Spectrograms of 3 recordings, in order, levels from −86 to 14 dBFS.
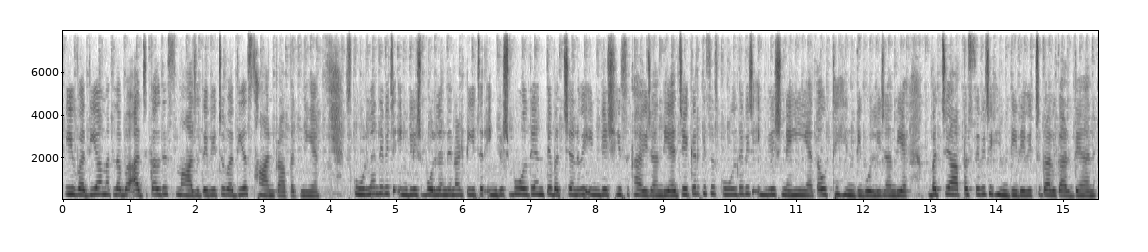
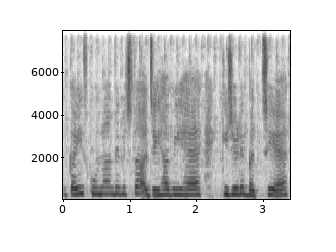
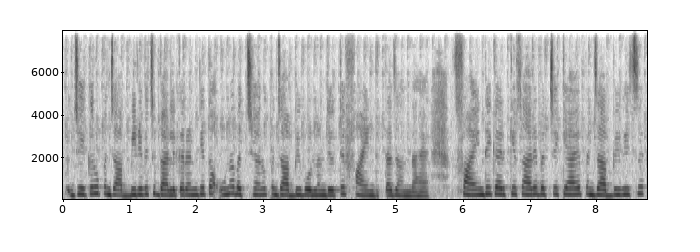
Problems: none marked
